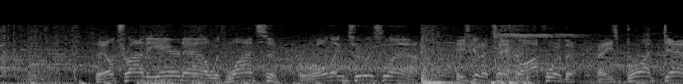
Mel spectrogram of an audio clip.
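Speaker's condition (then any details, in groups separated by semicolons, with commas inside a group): No condition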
